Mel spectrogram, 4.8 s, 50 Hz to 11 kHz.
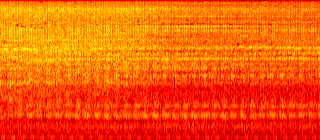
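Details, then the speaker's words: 2017 Mercedes E300 with M274 idling: lopes with a steady stumble about three times a second, one cylinder dead from lost compression. "but we have a lower end mechanical issue problem at hand that uh will basically deem a complete engine [Music] replacement"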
